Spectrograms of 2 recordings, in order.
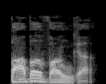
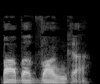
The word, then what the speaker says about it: Baba Vanga: Baba Vanga, like Baba Yaga, the Russian witch of folklore, but Baba Vanga.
